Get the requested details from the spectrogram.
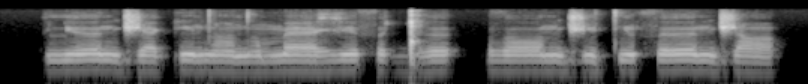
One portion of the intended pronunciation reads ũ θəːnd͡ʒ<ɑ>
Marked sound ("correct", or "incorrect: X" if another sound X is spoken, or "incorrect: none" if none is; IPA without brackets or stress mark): correct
